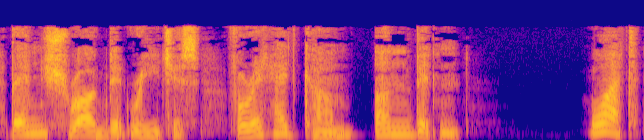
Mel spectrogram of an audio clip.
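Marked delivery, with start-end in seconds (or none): 4.4-4.8 high, sudden question; raised, puzzled query; startled question. A narrator's reading. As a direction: ask it in bewilderment. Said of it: "Regis asked".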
